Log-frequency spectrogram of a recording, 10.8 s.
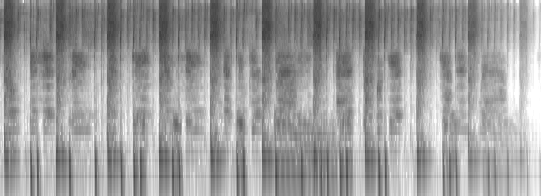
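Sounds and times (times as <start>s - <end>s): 
hip hop beat: 0.0s - 10.6s
record scratching: 2.2s - 7.8s.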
